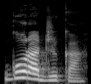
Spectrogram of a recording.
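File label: "гораджыка", Komi, female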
